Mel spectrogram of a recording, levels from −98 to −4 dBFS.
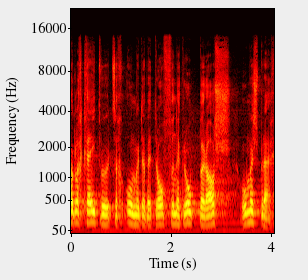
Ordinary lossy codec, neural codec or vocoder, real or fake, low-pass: none; none; real; 14.4 kHz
